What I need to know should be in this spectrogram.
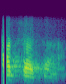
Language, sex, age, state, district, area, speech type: Odia, male, 30-45, Odisha, Boudh, rural, conversation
